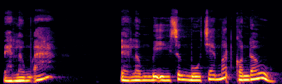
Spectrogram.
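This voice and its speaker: A man's voice: mid-range voice, expressive, a little slow, darkish tone, slightly rough, pitched above the performer's own voice. A man voicing a frightened young schoolchild who stammers and pleads.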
